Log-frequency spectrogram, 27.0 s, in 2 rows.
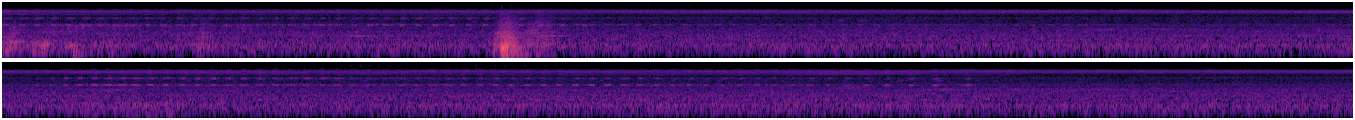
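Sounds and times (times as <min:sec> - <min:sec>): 
evening cicada pulsing trill: 0:00.0 - 0:08.5, 0:13.7 - 0:23.6
high insect hiss: 0:00.0 - 0:27.0.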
